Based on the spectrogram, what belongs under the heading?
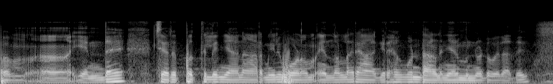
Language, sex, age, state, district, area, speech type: Malayalam, male, 30-45, Kerala, Kollam, rural, spontaneous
